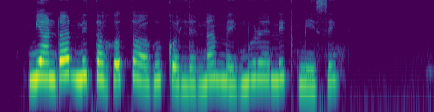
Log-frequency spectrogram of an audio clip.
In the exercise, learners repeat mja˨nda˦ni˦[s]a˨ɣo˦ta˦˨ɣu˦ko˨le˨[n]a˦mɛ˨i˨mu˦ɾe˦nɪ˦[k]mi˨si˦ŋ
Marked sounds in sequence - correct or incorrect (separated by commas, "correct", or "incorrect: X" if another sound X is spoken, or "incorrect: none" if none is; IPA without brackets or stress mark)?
incorrect: t, correct, correct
